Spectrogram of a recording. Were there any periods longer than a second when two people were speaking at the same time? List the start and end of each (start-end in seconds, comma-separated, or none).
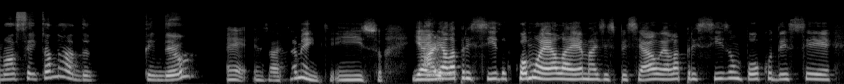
none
